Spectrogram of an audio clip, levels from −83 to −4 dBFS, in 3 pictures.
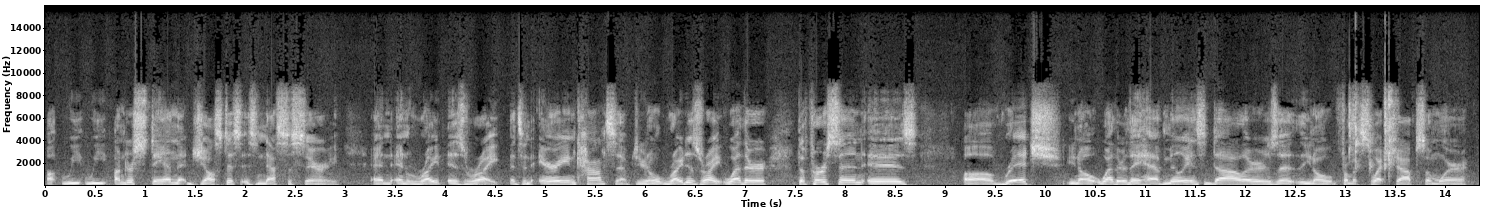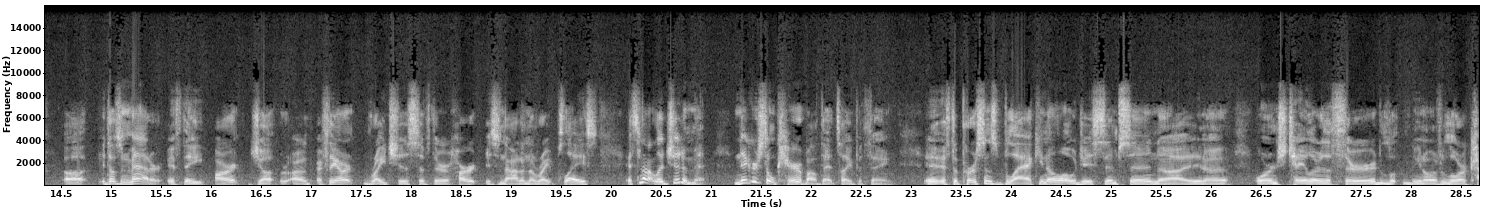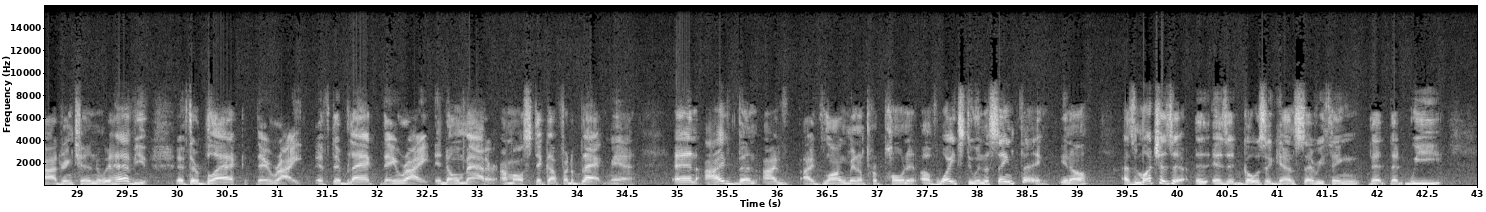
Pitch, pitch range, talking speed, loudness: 125 Hz, 110-140 Hz, 205 wpm, -13 LUFS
